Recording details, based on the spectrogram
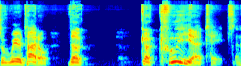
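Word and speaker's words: Gocuyyeh: can okay because it's a weird title the gakuya tapes and how you spell it is G o c u y y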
